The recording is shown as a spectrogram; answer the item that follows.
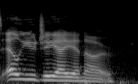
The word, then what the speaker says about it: Lugano: It's Lugano. – Lugano. Lugano. – Yeah, perfect. – With an Italian accent. That's how you say it.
